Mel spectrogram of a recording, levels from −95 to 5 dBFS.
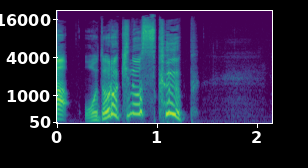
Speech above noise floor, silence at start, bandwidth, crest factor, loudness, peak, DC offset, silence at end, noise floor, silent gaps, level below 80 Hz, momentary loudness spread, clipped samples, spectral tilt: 47 dB; 0 s; 19 kHz; 16 dB; -16 LUFS; -2 dBFS; under 0.1%; 0.9 s; -64 dBFS; none; -64 dBFS; 6 LU; under 0.1%; -3 dB/octave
